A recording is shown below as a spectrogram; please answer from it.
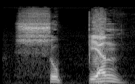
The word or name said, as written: Supiam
